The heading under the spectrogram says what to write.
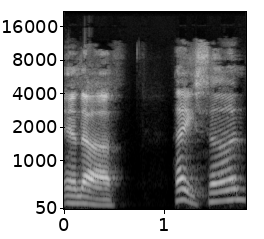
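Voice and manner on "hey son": very high, put-on Southern Texas accent. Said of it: "from Texas".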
